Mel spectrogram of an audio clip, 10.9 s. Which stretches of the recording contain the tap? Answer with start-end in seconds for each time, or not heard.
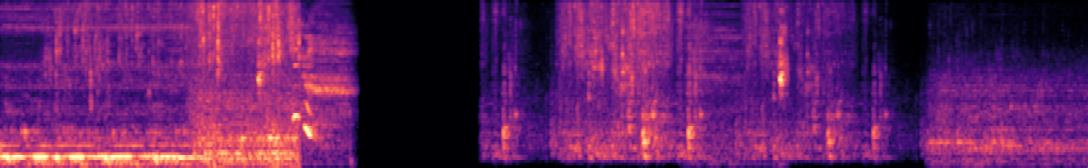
0.0-3.0, 4.8-10.8.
